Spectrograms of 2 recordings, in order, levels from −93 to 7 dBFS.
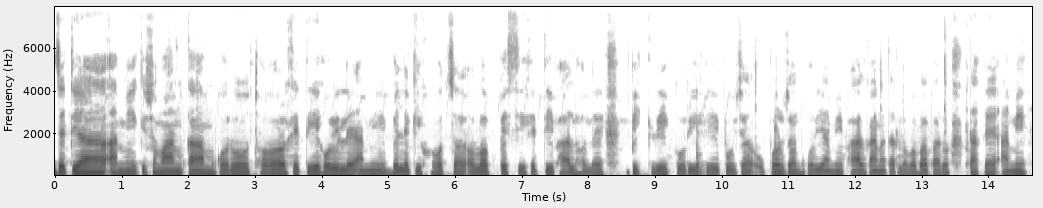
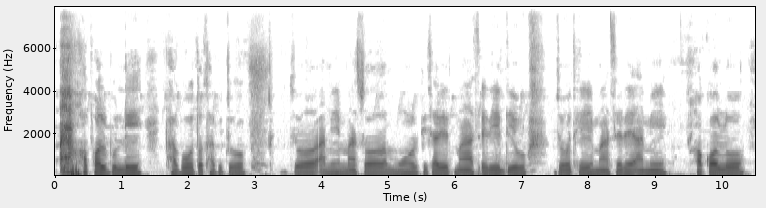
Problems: background sounds at intervals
